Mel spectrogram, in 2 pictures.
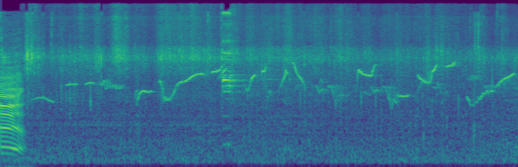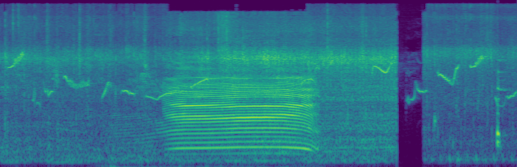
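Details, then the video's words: A fat cow among tame herded cattle calls the female in the afternoon. Busy chirping and whistling of small birds fills the background before a single loud, even moo of about one and a half seconds. "The funny sound of a fat cow calling the female"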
